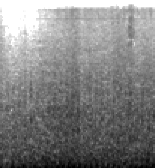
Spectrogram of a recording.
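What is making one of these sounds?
A helicopter's rotor thuds overhead.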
